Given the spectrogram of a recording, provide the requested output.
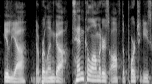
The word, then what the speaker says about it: Ilha da Berlenga: Pronounced Ilha da Berlenga.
